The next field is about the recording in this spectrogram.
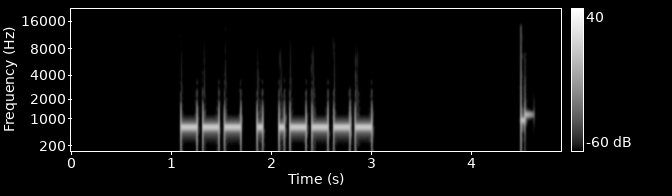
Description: Morse code, heard as a keyed tone, about 22 wpm, 700 Hz. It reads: OE1
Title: Callsign Prefixes for Top 100 DXCC - 22wpm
